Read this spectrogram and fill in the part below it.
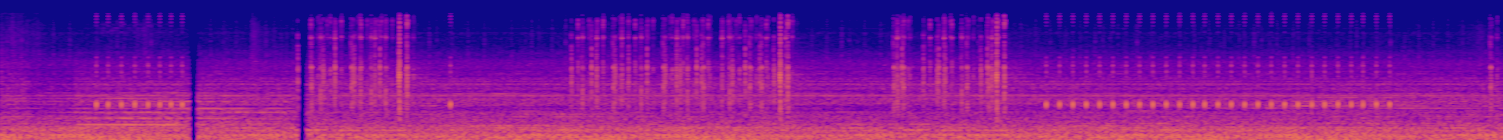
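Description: A computer terminal beeps rapidly as text prints out.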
